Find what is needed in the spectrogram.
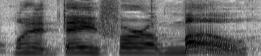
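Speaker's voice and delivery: high put-on voice; quoted movie line. Quoting the My Blue Heaven line in a put-on voice. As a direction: do the line like the character.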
